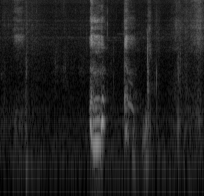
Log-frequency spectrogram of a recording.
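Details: Woman with persistent coughing at home: three coughs in quick succession, the first loudest, in a quiet room.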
